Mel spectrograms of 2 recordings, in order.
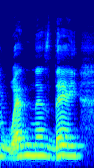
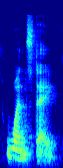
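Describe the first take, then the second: First: The middle d is sounded in the word. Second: The middle d is silent in the word. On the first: The speaker calls it wrong. "muchos dicen Wednesday" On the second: The speaker calls it right. "la forma correcta de decirlo es Wednesday"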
